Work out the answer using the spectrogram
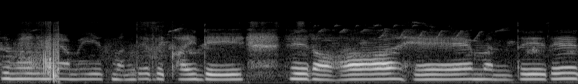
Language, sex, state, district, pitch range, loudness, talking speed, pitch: Hindi, female, Uttar Pradesh, Deoria, 230-250 Hz, -21 LUFS, 95 wpm, 240 Hz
